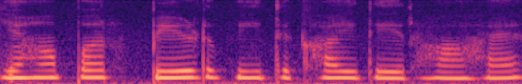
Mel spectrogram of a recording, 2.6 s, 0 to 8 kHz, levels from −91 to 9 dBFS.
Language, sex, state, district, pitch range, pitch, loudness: Hindi, female, Uttarakhand, Tehri Garhwal, 230-245 Hz, 235 Hz, -14 LUFS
